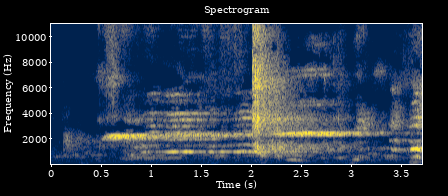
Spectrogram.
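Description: A referee's whistle shrills at a youth U10 hockey game in an ice rink: a sustained high tone, then a sharper burst partway through, over arena murmur and nearby voices.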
